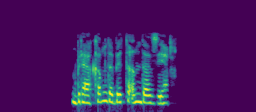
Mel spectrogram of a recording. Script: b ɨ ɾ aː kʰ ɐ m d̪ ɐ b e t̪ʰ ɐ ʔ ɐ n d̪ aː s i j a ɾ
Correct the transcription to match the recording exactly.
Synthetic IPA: b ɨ ɾ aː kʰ ɐ m d̪ ɐ b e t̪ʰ ɐ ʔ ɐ n d̪ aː z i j a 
